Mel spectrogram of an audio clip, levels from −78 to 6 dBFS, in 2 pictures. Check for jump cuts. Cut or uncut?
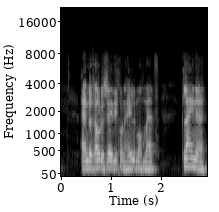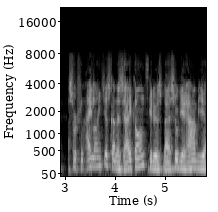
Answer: cut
